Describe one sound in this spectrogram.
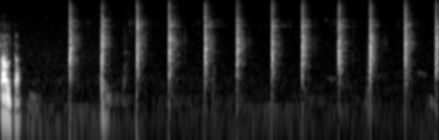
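A stick hung with small bells is struck in a steady beat, jingling.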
